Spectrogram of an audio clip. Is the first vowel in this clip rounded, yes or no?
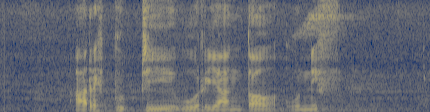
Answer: no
